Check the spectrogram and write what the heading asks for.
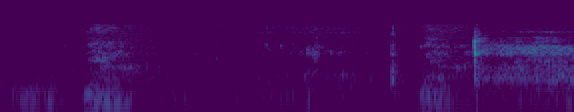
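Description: Near silence: room tone in a pause of a voice-over, with a few faint, short sounds.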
